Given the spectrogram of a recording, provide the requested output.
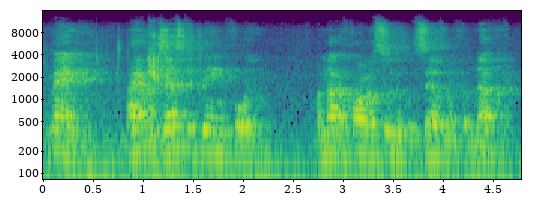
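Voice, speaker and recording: A folksy, doting family father played by a man in an old-time radio play. His voice is fairly high and animated, heard from a distance in a very echoey hall with music. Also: fairly quick, background noise, lightly acted. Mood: reassuring. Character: cheerful doting folksy 1950s salesman father. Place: theater stage before live audience. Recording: echoey live stage, distant mic, loud music.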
